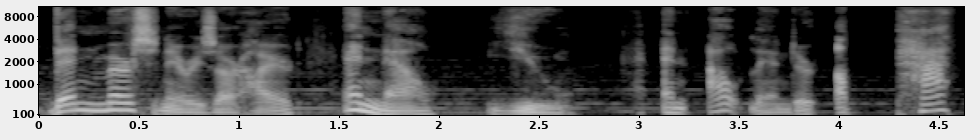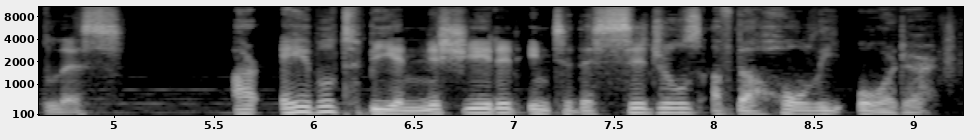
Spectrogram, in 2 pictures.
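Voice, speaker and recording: A man's voice: lowish voice, sing-song, normal speed, husky, soft background music. A man acting a haughty, bitter young novice of a holy order, scornful and pompous, in a fantasy video game.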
